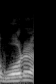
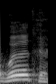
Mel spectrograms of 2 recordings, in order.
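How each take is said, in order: First: Water with a tapped T, like "waw-ruh"; American-style water, T rolled lightly. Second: Water with a crisp T and silent R; British water. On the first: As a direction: say water with the T softened to a flap. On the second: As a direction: say water as "weo-tuh". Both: Shown as a demonstration. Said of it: "water 아니라 water 이렇게 써요".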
